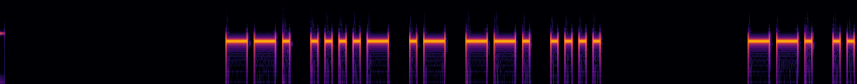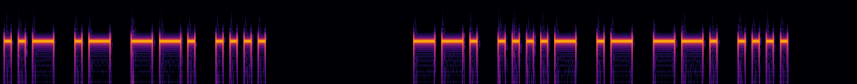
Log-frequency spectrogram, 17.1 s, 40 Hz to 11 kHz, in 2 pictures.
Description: Morse code, heard as a keyed tone, about 17 wpm, 700 Hz. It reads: G4AGH G4AGH G4AGH
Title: DXCC-100 Call Signs - 5 Characters - Repeated 3x - 17wpm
